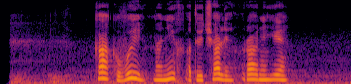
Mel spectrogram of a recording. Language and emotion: Russian, sad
